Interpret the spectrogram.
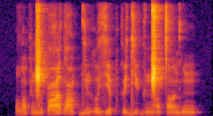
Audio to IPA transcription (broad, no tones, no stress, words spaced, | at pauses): ðˤɐ̃pŋ͡ǁɪp ʕadʕɐ̃pdʲũro zʲapkø dʲøɡøŋ͡ǁɐ̃ tˤũ ɡwũ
